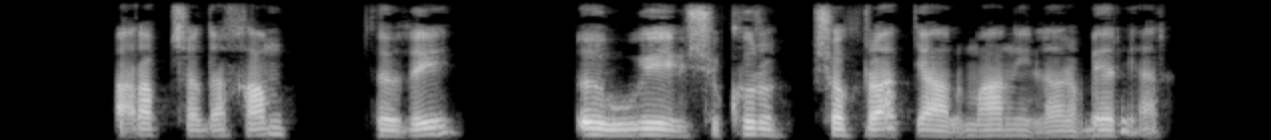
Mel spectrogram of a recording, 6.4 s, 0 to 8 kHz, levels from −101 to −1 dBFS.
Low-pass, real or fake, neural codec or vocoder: 7.2 kHz; fake; vocoder, 44.1 kHz, 80 mel bands, Vocos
